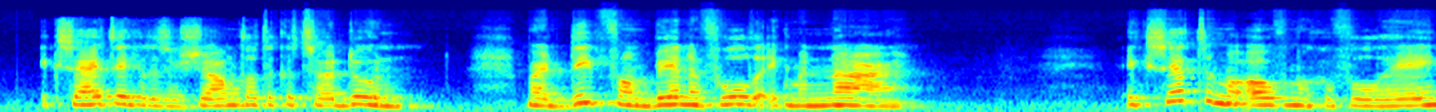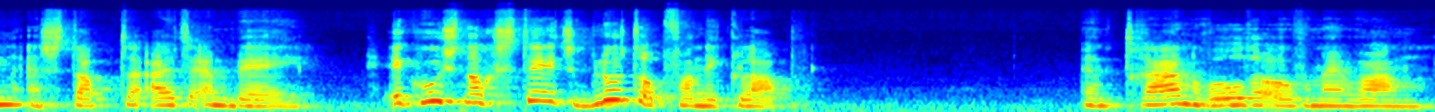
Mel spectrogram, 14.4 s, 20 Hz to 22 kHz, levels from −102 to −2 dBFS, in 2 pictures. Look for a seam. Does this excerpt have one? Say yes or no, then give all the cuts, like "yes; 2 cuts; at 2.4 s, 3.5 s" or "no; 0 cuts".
yes; 1 cut; at 9.0 s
